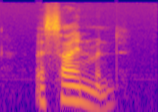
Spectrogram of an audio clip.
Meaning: 1. The act of assigning; the allocation of a job or a set of tasks 2. The categorization of something as belonging to a specific category
- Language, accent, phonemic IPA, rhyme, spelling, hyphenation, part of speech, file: English, US, /əˈsaɪn.mənt/, -aɪnmənt, assignment, a‧ssign‧ment, noun, En-us-assignment.ogg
